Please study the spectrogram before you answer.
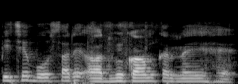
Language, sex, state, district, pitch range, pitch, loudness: Hindi, male, Uttar Pradesh, Saharanpur, 140-170 Hz, 155 Hz, -19 LUFS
